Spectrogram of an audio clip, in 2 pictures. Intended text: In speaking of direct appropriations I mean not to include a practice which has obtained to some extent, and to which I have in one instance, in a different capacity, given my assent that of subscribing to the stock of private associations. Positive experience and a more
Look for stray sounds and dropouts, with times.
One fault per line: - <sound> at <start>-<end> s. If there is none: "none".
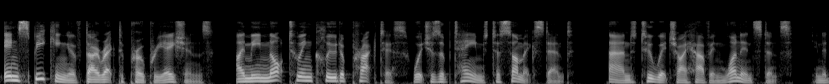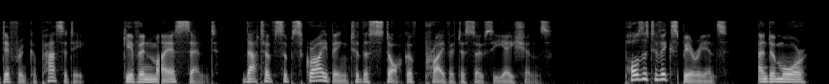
- dropout at 9.9-9.9 s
